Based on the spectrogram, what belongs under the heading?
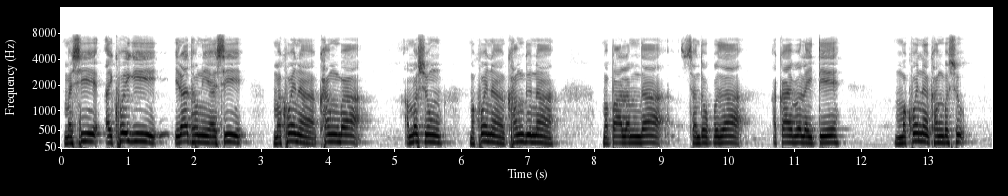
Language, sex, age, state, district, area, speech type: Manipuri, male, 18-30, Manipur, Bishnupur, rural, spontaneous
